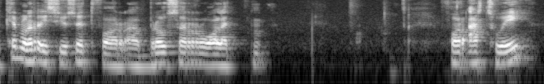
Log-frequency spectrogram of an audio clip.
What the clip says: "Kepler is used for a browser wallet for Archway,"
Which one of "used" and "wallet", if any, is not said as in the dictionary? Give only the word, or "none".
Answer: used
